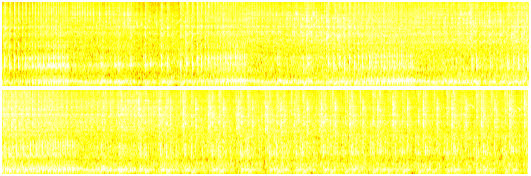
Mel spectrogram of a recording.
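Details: Customer's motorcycle kick-started without choke, ignition advance set midway, little fuel in tank; engine not stripped. It catches cleanly and settles into an even, steady beat with no knocks or misses: healthy.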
